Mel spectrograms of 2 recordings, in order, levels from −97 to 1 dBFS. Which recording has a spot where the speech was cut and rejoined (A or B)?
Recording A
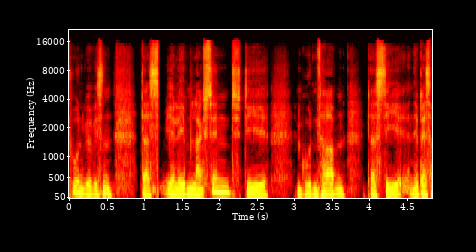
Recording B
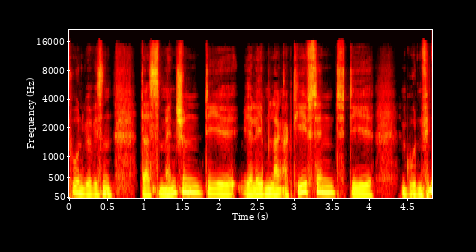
A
